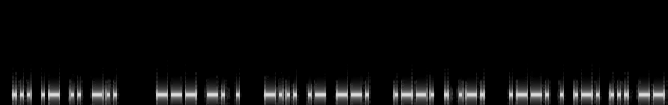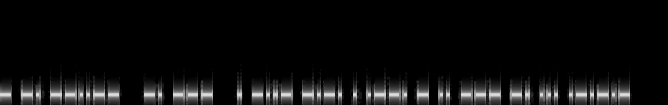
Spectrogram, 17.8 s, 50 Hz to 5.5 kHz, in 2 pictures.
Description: Morse code, heard as a keyed tone, about 25 wpm, 600 Hz. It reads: SAID ONE BAG PER PERSON, NO EXCEPTIONS.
